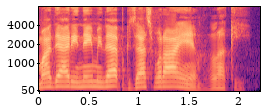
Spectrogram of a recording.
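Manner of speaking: put-on child character voice. Quoting a kid's catchphrase: imitating Lucky Schneider. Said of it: "that's his big phrase".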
